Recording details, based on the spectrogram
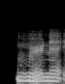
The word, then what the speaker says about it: Myrna: Myrna is spelled M-Y-R-N-A.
